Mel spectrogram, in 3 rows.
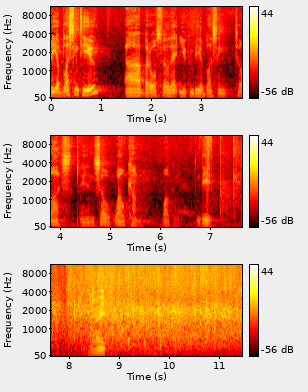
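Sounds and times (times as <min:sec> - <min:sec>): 
speech: 0:00.0 - 0:07.3, 0:08.4 - 0:09.0
audience clapping hands: 0:07.2 - 0:11.4.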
